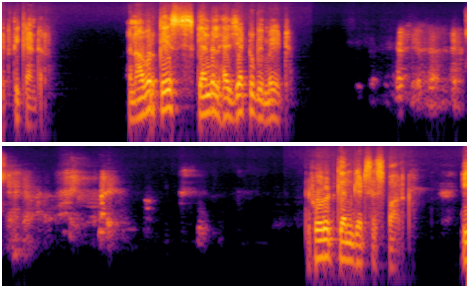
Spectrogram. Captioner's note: laughter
